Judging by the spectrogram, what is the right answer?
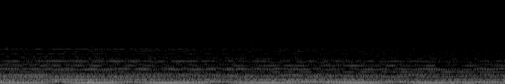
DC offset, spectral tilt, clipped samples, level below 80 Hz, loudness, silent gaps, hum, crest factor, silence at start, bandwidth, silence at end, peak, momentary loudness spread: under 0.1%; -9.5 dB/octave; under 0.1%; -44 dBFS; -43 LUFS; none; none; 12 dB; 0 s; 4.5 kHz; 0 s; -30 dBFS; 4 LU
